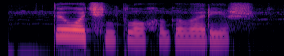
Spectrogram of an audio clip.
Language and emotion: Russian, sad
